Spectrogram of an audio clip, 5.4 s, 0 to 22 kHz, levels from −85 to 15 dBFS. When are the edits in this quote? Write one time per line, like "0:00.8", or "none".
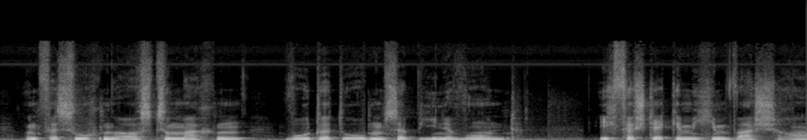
0:03.9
